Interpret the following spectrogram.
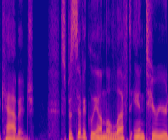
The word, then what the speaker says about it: CABG: They get admitted for an open coronary artery bypass graft, which you'll usually hear pronounced as a cabbage, specifically on the left anterior descending artery.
